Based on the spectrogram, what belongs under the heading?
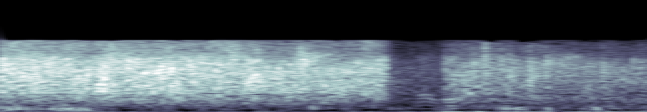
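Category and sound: crowd, audience applauding warmly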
